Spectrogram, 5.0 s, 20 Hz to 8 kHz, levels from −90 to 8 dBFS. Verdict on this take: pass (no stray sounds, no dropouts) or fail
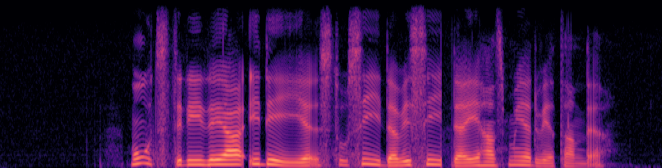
fail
